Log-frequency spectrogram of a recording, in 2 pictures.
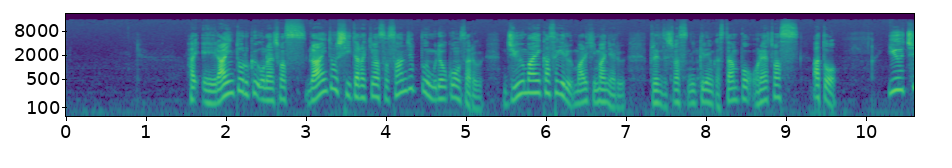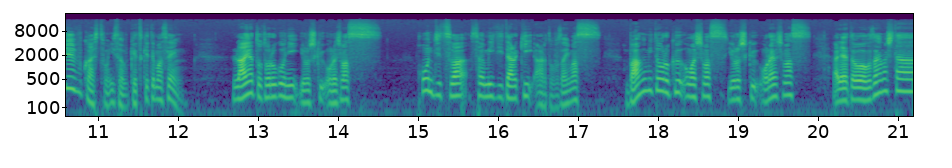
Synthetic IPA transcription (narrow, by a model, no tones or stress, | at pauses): haiʔeːɾaĩnt̪o̞ːɾo̞kɯ̟o̞ne̞aɕimasɨ̥ɾaĩnt̪o̞ɕi̥t̪eit̪ad̪akʲimasɨ̥t̪osãɲ̟d͡ʑɨpːɯ̃mːɯ̟ɾʲo̞ːkõ̞ɰ̃sa̰ɾɯ̟̰d͡ʑɨːmãikaseɡʲeɾɯ̟maɾʲɯ̟çʲimaɲ̟iaɾɯ̟ | pɯɾeẽt̪oɕimasɨ̥ɲ̟ikɯɾʲemɯ̟kasɨ̥t̪ãmpoʔone̞ɡaiɕimasɨ̥ | at̪o̞ | jɯ̟ːt͡ɕɨːbɯ̟kaɕi̥t͡sɨnoisaɯ̟ke̞t͡sɨ̥ke̞t̪emasẽ̞ŋ | ɾajãt̪ot̪oɾoɡo̞ɲ̟ijo̞ɾo̞ɕi̥kɯ̟oneaɕimasɨ̥ | hõ̞ɲ̟d͡ʑit͡sɨβasaɯ̟mʲit̪eit̪ad̪akʲiʔa̰ɾʲiat̪oːɡozaimasɨ̥ | bãŋɡɯ̟mʲit̪o̞ːɾo̞kɯ̟o̞mat͡ɕiɕimasɨ̥jo̞ɾo̞ɕi̥kɯ̟ʔo̞ne̞ɡaɕimasɨ̥ | a̰ɾʲiɡat̪o̞ːɡo̞zaimaɕi̥t̪a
